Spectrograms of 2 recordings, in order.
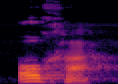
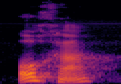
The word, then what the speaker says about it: hoja: Notice when a word starts with an H, start with the vowel as the first syllable. So we have ay, hasta, y hoja, not hi or hey, not hasta, hasta, and hoja.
